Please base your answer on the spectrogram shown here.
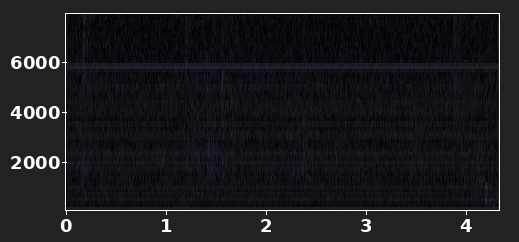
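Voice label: "lick", spoken word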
